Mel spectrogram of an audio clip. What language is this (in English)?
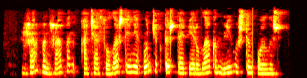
Mari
